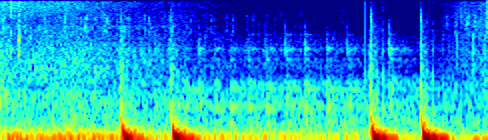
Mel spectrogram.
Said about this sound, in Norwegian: Hva er den lyden? Er det det onde? Hvilken lyd? Den som høres ut som et hjerte som slår.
